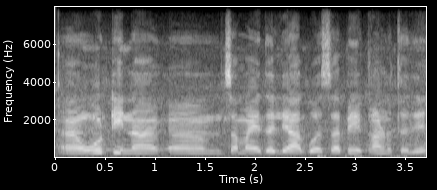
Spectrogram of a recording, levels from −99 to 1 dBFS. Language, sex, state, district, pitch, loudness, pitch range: Kannada, male, Karnataka, Dakshina Kannada, 130 Hz, -17 LUFS, 125-135 Hz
